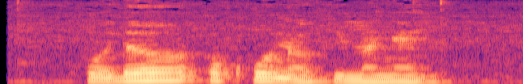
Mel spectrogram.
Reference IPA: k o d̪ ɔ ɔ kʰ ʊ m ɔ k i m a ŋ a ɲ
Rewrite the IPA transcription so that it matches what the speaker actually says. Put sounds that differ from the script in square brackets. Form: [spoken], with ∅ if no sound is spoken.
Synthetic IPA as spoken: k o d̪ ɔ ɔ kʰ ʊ [n] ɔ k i m a ŋ [ɛ] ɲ

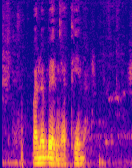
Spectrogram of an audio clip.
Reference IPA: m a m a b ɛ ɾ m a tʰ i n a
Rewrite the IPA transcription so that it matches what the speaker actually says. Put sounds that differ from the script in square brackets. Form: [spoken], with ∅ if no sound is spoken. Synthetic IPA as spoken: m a [n] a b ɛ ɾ [ɲ] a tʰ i n a

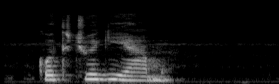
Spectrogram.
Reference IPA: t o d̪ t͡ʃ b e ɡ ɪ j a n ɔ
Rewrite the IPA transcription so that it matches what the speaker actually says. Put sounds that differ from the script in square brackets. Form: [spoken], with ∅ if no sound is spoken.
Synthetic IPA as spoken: [k] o [t̪] t͡ʃ [w] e ɡ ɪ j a [m] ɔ

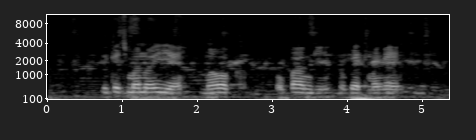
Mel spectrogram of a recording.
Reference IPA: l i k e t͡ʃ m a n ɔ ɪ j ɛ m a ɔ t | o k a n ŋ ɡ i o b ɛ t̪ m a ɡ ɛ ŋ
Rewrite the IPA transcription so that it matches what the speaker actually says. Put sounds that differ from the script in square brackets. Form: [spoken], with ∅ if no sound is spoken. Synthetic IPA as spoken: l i k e t͡ʃ m a n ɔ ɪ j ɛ m a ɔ [k] | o [p] a [∅] ŋ ɡ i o b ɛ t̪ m a [ŋ] ɛ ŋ

